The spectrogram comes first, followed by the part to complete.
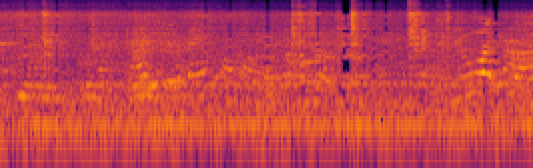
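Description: Fried rice sizzling on a steel teppanyaki griddle while metal spatulas stir and scrape it, with a few sharp clicks of spatula on steel, under the chatter of diners.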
